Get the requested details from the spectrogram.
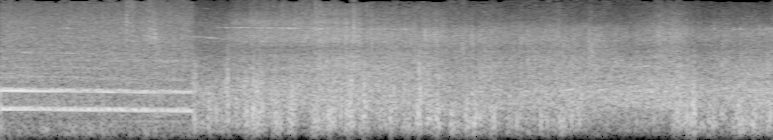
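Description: A heavy truck's engine rumbles loudly close by.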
